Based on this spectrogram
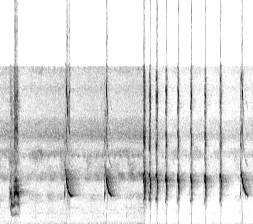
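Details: Long-tailed shrike calling with a few loud downslurred notes, followed by a quicker series of sharp, evenly spaced chirps, over faint background hiss.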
